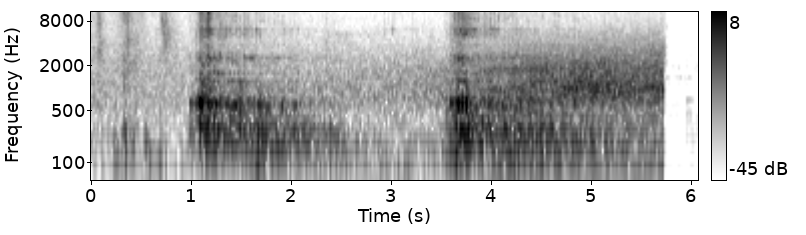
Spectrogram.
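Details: Rear wheel bearing hub on a 2007 Honda Accord Euro, spun by hand twice with the caliper bracket removed: rough, gritty rumble fading as the wheel slows, from a worn wheel bearing.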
